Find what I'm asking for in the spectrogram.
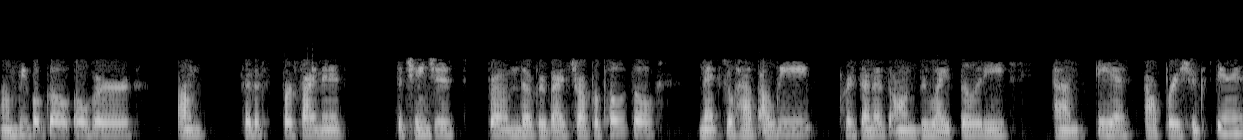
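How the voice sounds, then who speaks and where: With long, frequent pauses, a woman talks in a fairly low pitch and a monotone, flat intonation. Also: moderate pace, quiet background. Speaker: meeting facilitator. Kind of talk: meeting facilitation, housekeeping announcements. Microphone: video call.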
